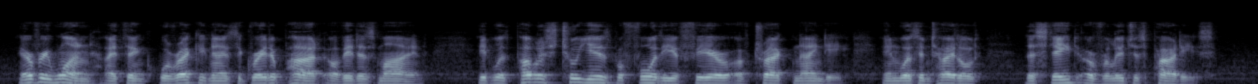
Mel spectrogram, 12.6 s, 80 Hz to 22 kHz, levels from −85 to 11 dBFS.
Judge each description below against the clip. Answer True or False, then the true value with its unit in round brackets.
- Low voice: True (125 Hz)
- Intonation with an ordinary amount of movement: True (3.0 semitones)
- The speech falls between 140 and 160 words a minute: True (155 wpm)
